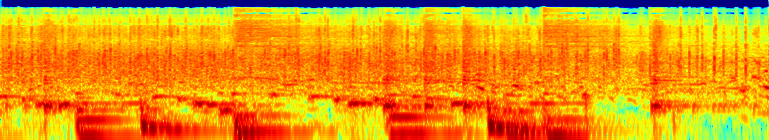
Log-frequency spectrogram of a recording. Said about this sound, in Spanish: No, ya, bájalo, ya. Un aplauso para el chico, ya, un aplauso, bájalo, ya.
